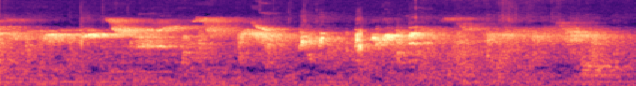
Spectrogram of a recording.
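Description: Many caged canaries chirping and singing at once, short high chirps and trills overlapping throughout.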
